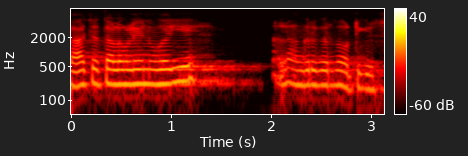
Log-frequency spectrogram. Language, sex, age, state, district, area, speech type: Tamil, female, 60+, Tamil Nadu, Namakkal, rural, spontaneous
